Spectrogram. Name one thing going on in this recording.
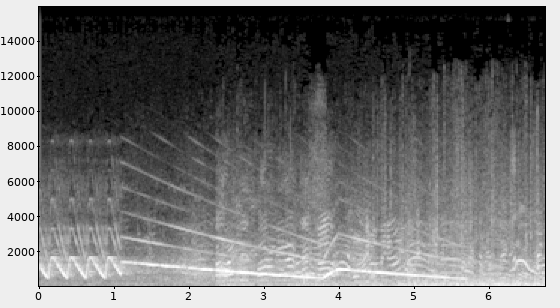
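A siren wails and falls in pitch.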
